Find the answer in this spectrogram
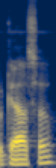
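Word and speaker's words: Ragassa: your name again yes my name is ragasa last name spell r-a-g-a-s-s-a and you pronounced it correctly madam chair i couldn't read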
